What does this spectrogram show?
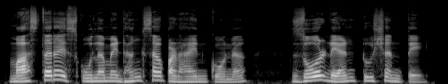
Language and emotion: Sindhi, neutral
